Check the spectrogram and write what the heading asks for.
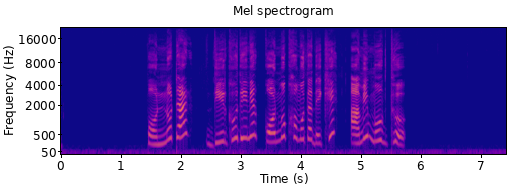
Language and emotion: Bengali, surprised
